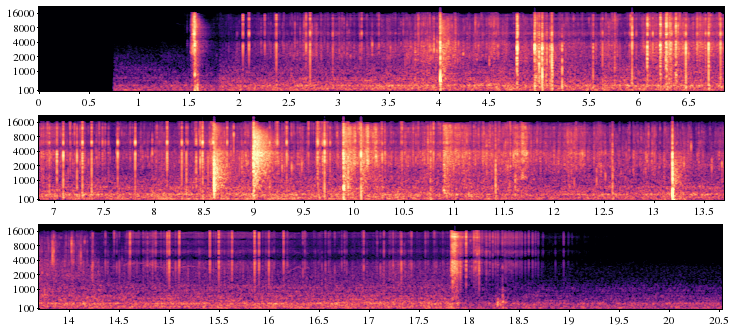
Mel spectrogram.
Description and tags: Sound created for the Earth+Wind+Fire+Water contest.
Recording of plastic bags and bubbles, candles, cigarettes and a lighter.
Mainly the sound is made with plastic.
A little reverb finalizes the mix.
It was mastered using a warm compression and equalization.
Fire = Collage of plastic bags, lighter, candles and cigarettes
